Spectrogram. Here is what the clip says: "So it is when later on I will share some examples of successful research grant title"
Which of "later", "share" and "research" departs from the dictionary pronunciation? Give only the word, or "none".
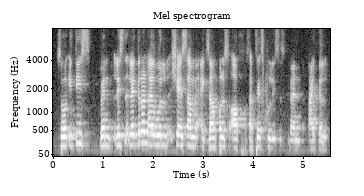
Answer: research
